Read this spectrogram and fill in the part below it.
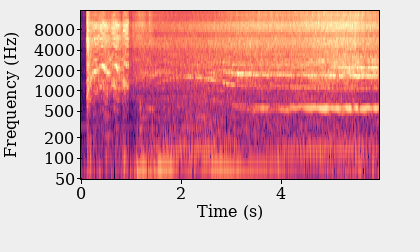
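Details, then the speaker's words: Jeep YJ on a cold start, engine had been dying: engine catches, then a loud high whine rises and settles into a steady, crunchy tone over the idle. Power steering pump suspected, not confirmed. "if you saw a recent episode you know this thing sounds like death like the power steering pump is going to leave the chat when I start it up"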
